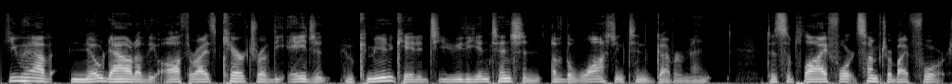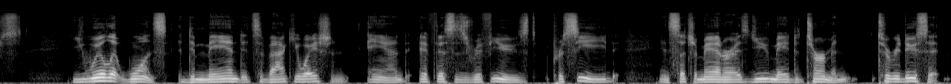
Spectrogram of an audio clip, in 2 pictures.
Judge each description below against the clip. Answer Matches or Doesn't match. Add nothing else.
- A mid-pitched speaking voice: Doesn't match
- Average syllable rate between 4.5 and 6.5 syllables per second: Matches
